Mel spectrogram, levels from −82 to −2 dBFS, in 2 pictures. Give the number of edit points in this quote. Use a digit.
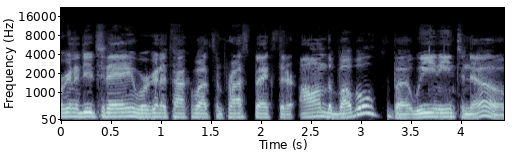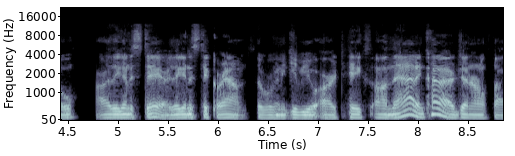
1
